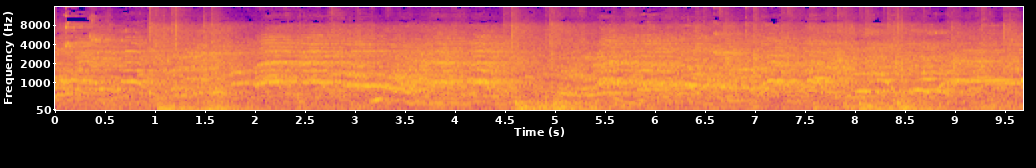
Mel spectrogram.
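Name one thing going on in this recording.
A basketball bounces with dull thumps in an echoing gym.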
